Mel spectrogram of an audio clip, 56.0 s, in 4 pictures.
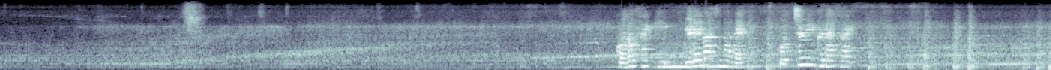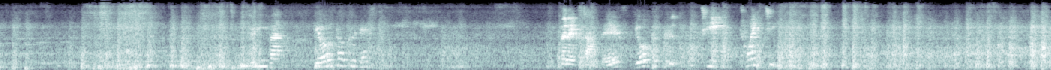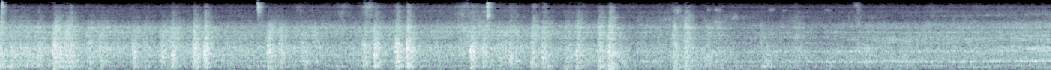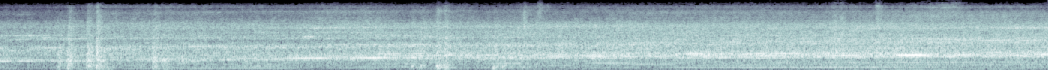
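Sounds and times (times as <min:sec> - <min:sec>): train interior hum: 0:00.0 - 0:56.0
train wheels clicking over joints: 0:22.7 - 0:38.4.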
